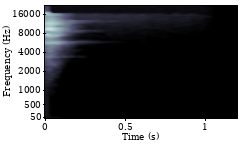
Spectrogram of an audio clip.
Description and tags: (c) Anssi Tenhunen 2012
